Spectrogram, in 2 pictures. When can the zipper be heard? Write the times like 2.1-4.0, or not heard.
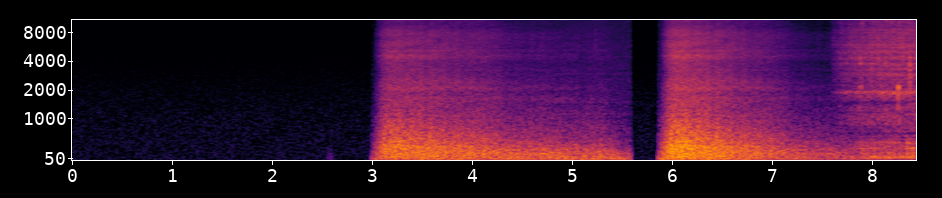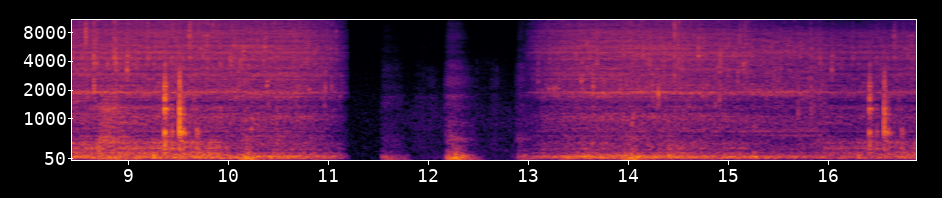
not heard.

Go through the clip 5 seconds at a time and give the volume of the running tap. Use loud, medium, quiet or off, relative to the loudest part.
off, loud, medium, medium.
